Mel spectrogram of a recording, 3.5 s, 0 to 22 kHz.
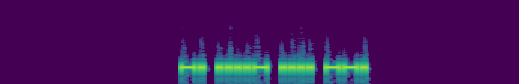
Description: Morse code, heard as a keyed tone, about 40 wpm, 700 Hz. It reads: N4HG
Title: USA Call Signs - 4 Characters - 6x Character Spacing - 40wpm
